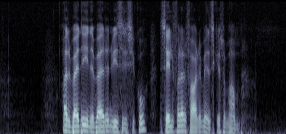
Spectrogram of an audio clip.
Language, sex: Norwegian, male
